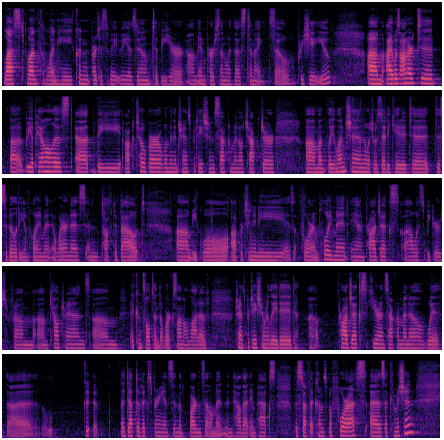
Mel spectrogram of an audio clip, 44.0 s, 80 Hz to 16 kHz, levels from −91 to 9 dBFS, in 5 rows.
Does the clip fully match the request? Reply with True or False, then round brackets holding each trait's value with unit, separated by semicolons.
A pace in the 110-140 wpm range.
True (135 wpm)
